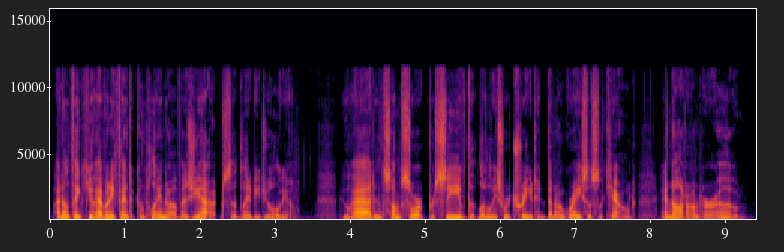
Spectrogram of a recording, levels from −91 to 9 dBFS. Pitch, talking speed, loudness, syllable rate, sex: 90 Hz, 210 wpm, -22 LUFS, 5.5 syllables/s, male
